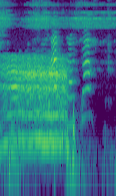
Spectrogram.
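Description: A cow mooing: one long, loud moo lasting about a second and a half.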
